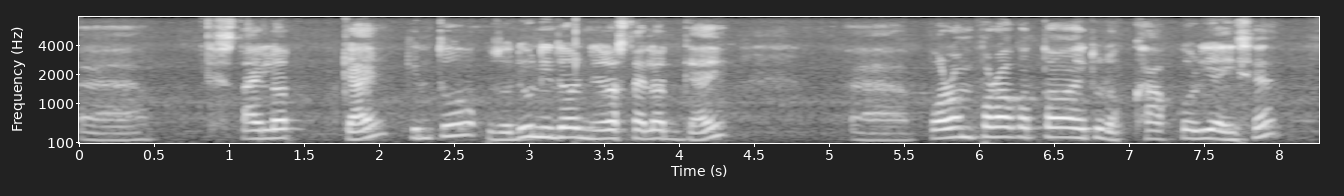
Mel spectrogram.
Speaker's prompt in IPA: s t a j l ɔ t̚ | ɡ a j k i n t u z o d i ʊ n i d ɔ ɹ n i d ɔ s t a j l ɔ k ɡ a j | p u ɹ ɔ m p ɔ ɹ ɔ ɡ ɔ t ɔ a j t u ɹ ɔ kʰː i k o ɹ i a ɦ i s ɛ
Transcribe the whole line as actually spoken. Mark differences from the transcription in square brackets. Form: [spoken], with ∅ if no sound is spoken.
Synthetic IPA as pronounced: s t a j l ɔ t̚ | ɡ a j k i n t u z o d i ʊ n i d ɔ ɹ n i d ɔ s t a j l ɔ [t] ɡ a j | p [ɔ] ɹ ɔ m p ɔ ɹ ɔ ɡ ɔ t ɔ [e] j t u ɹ ɔ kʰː [a] k o ɹ i a ɦ i s ɛ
